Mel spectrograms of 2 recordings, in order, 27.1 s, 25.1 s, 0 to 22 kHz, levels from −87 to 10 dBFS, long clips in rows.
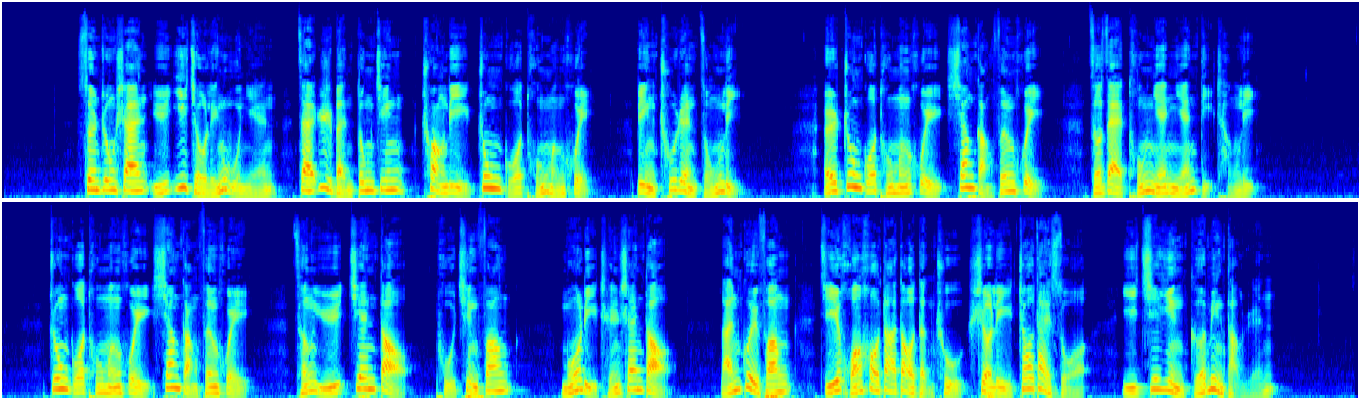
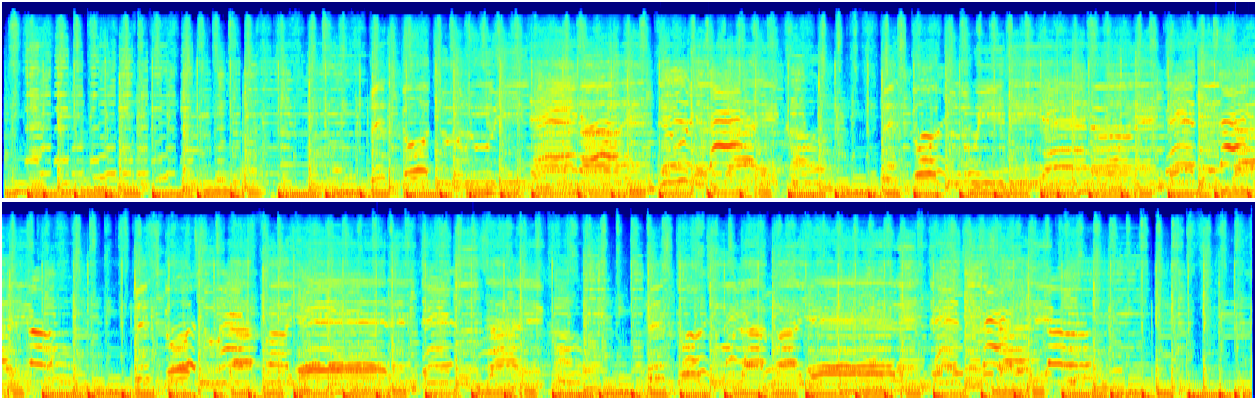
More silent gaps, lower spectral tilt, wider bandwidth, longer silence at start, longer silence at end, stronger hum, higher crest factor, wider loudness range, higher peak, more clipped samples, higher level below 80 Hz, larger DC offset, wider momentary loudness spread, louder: neither; first, -6.5 dB/octave vs -5 dB/octave; about the same, 16 kHz vs 17.5 kHz; first, 0.8 s vs 0 s; first, 0.85 s vs 0.05 s; neither; first, 20 dB vs 12 dB; about the same, 4 LU vs 2 LU; second, -4 dBFS vs 0 dBFS; neither; second, -40 dBFS vs -18 dBFS; neither; first, 13 LU vs 5 LU; second, -22 LUFS vs -12 LUFS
